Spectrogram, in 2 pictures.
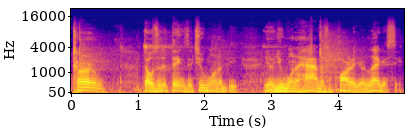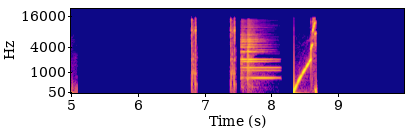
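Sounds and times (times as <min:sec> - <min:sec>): bright metallic ding: 0:07.6 - 0:08.2.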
